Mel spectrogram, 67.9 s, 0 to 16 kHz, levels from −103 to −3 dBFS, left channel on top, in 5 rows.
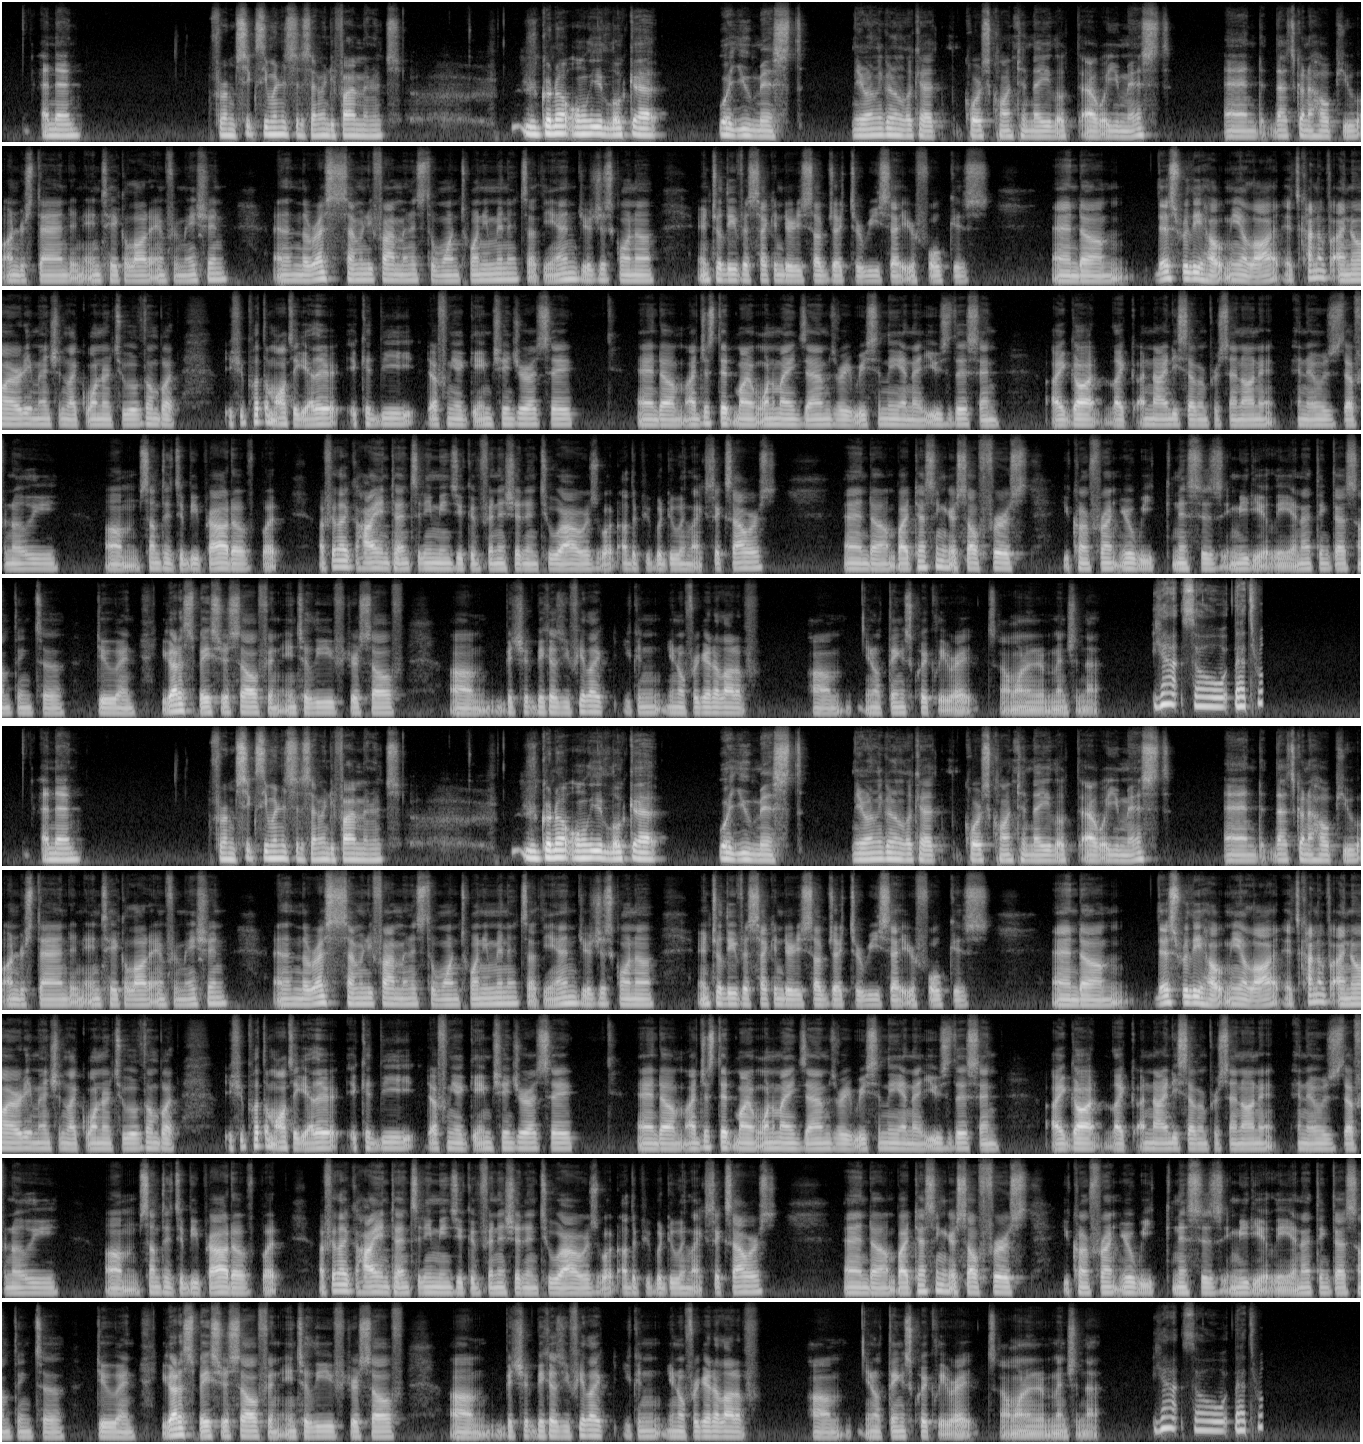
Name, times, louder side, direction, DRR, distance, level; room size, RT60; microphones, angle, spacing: voice 1, 0.4-0.8 2.1-4.0 4.4-4.5 5.1-6.6 7.2-7.9 8.5-11.6 12.2-15.9 16.3-20.1 20.6-23.4 24.1-24.9 25.1-32.9 33.5-37.2 37.7-41.3 41.8-43.5 43.9-48.5 49.2-51.0 51.4-55.0 55.3-58.4 58.8-61.9 62.4-65.3, right 1 dB, 20° right, 1.3 m, -27 dB
voice 2, 65.9-67.0, left 5 dB, 60° left, 0.4 m, -25 dB
open air
head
